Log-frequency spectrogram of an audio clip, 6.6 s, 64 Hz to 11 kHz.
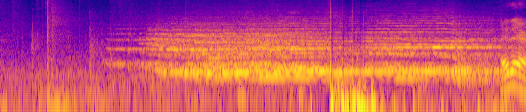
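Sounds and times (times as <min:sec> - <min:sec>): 
several shofars blown by synagogue shofar blowers in a Unitarian church: 0:01.3 - 0:06.5
speech: 0:06.3 - 0:06.5.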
